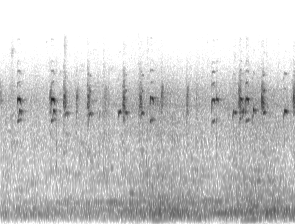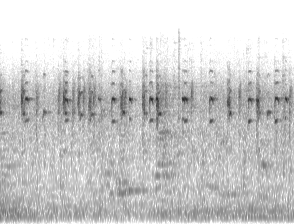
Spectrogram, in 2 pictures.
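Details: Rapid high-pitched peeping and chirping from white-headed munias used as a lure, many thin notes tumbling together; a brief low rustling murmur swells in the middle.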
